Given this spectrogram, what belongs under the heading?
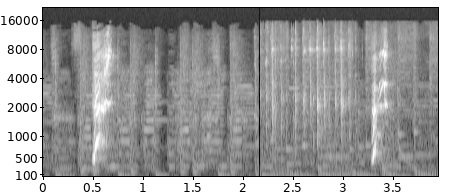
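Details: Two sharp, sudden hiccups a few seconds apart over soft background music and clicking; ordinary hiccups.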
